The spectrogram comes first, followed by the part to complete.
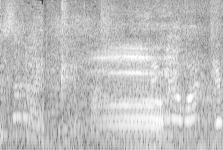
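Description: A man's drawn-out, slightly falling vocal sound of enjoyment, a long "mmm"-like moan, as he eats a burger. It lasts under a second, starting about a second in.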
